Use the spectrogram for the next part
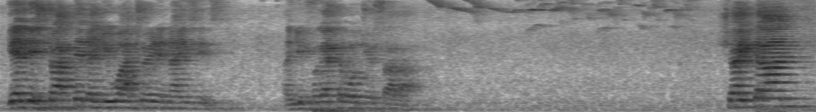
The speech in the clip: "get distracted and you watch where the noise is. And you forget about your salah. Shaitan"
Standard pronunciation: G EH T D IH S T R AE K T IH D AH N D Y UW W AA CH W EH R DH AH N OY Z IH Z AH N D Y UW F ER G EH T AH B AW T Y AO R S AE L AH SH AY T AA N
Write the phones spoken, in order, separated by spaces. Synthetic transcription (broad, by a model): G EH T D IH S T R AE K T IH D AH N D Y UW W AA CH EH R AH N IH S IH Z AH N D Y UW F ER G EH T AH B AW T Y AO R S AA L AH SH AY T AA N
